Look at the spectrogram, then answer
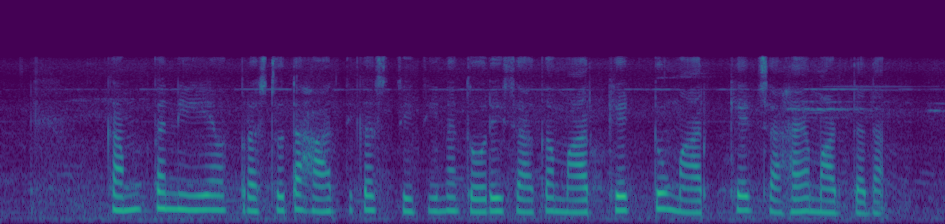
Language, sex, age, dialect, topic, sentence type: Kannada, female, 18-24, Dharwad Kannada, banking, statement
